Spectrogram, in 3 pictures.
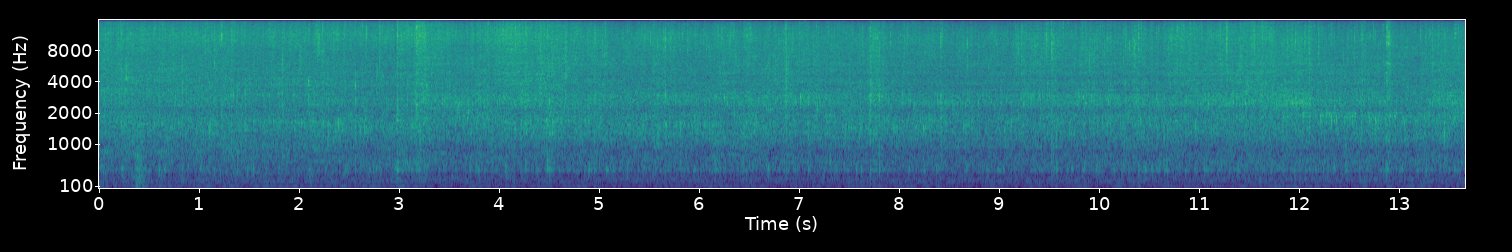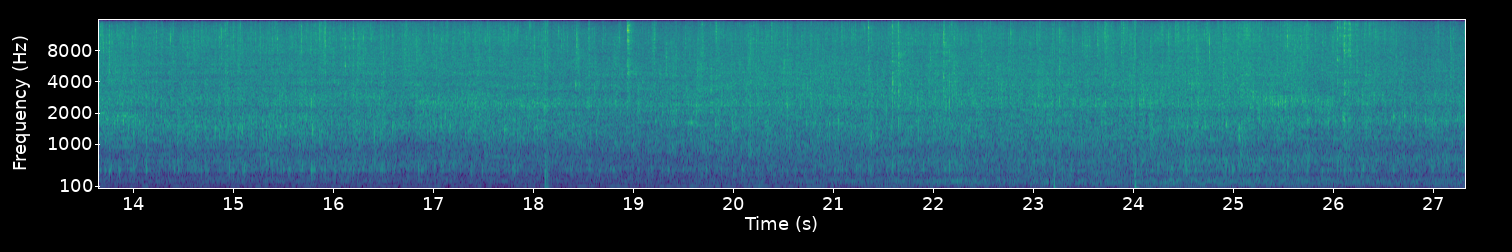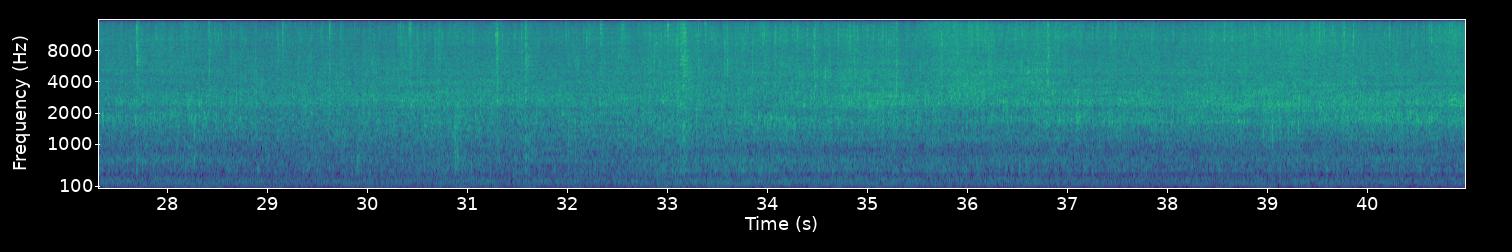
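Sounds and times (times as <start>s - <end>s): liver sizzling in a frying pan: 0.0s - 40.9s
sharp oil pops: 23.2s - 23.4s, 24.0s - 24.3s.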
